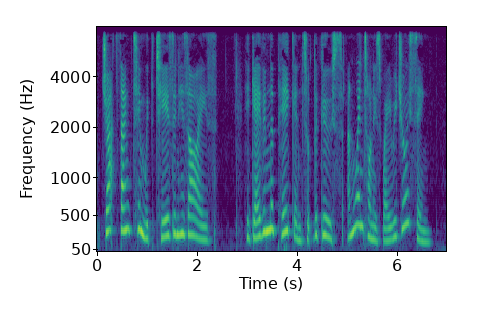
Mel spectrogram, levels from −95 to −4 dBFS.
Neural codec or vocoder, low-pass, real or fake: none; 7.2 kHz; real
